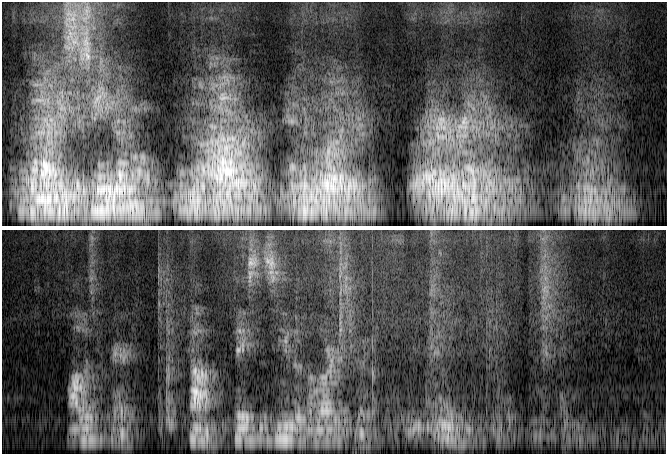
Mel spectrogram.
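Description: A man speaks aloud in an echoing hall.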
